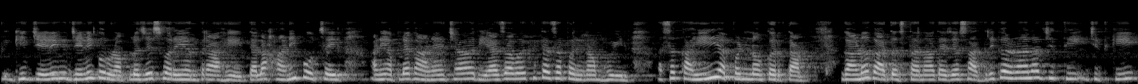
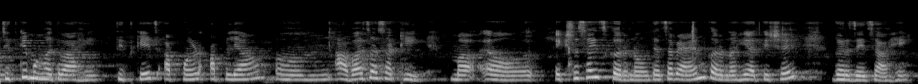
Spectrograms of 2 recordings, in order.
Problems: constant background noise, echo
